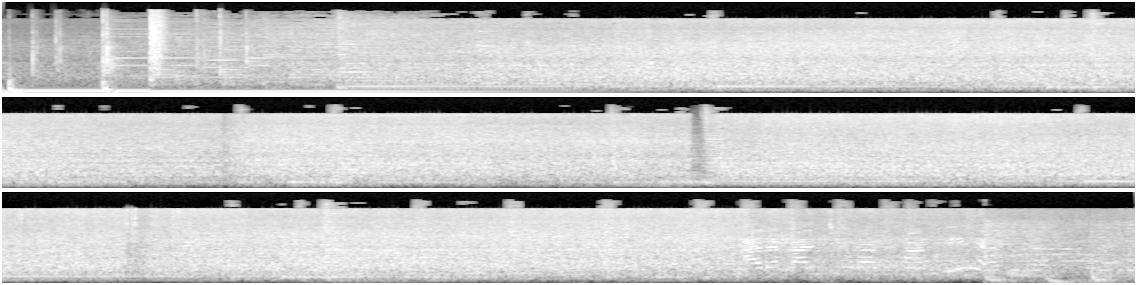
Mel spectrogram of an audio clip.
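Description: Ocean surf breaking and washing up the sand: a steady rushing noise. A faint low held note of background music runs under it, and a loud low rumble fills the first two seconds.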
